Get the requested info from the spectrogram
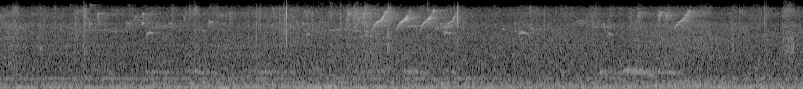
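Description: Weaver birds calling in a tree: scattered short high chirps, a quick run of four upswept notes about halfway through, and another near the end.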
